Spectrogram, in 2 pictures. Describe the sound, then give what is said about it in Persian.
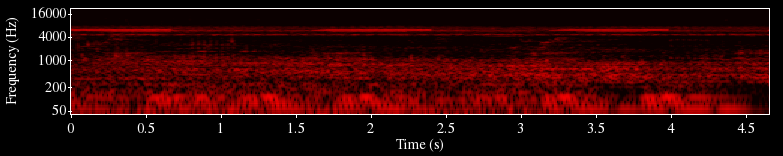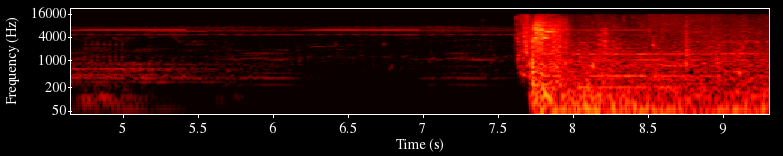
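A male frog gives deep, throaty croaks in a steady pulsing rhythm, fairly loud, announcing its victory to female frogs after claiming the best spot, then falls quiet before a sudden loud rushing burst of noise cuts in. “برنده بهترین نقطه رو تصاحب میکنه و پیروزیشو به قورباغه های ماده اعلام میکنه.”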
